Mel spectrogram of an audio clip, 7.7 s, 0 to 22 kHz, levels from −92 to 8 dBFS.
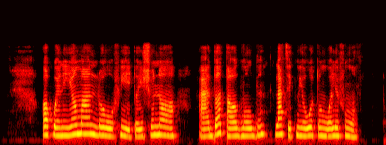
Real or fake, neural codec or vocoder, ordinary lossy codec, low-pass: fake; codec, 16 kHz, 4.8 kbps, FACodec; none; 7.2 kHz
